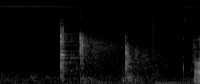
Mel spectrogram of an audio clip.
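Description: Snooker shot: the cue tip clicks against the cue ball, and a moment later the cue ball clicks into a red. A few softer knocks follow, then a short low rumble as the red is potted.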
